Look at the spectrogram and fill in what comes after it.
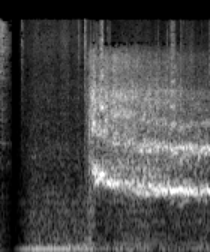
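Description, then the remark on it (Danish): A car's tires skid loudly as the car veers, starting with a low engine rumble and then breaking into a sustained high-pitched squeal that holds steady for over a second with no talking. “Ups, trækker din bil til siden?”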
